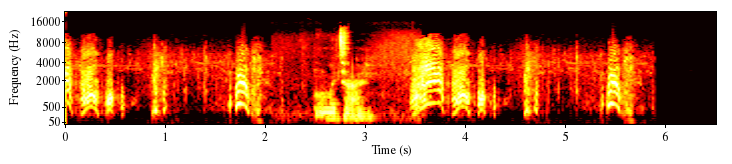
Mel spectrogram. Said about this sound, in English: Oh, is it a hyena? I hear it. I hear the laugh.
